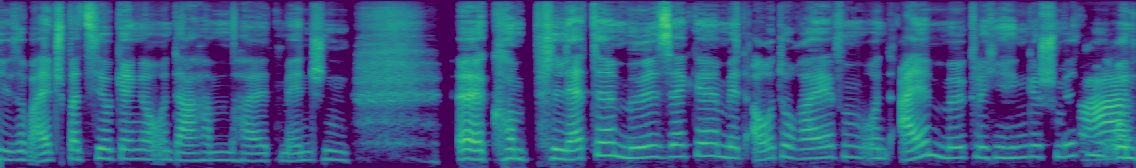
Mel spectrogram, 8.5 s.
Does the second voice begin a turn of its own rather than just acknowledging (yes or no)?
no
